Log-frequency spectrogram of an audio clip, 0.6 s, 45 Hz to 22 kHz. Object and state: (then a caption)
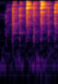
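Loose outer barrel on airsoft pistol. The loose outer barrel of a non-upgraded airsoft 1911 pistol rattles as the pistol is shaken, producing quick, bright clicking taps over a steady low hum. The barrel wobbles because the pistol is not upgraded.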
